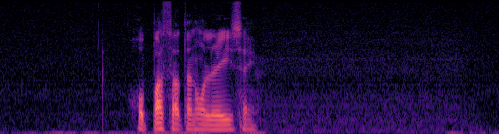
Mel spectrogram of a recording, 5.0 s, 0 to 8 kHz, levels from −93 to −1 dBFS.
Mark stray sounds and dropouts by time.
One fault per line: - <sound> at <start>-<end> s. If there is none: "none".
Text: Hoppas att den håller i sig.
none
